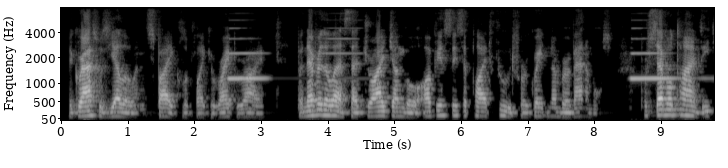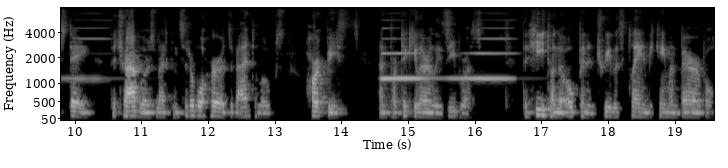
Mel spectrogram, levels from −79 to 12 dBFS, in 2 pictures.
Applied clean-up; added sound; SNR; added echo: classical method spectral subtraction.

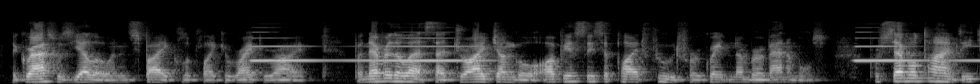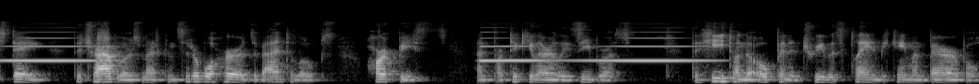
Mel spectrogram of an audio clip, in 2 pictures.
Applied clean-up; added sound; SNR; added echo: none; Wind instrument, woodwind instrument; 1 dB; none.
